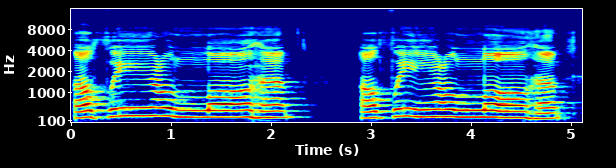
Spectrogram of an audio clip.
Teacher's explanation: آمنوا اطیعوا اللہ، اطیعوا اللہ، اطیع میں حمزہ کو نم سے ادا کریں گے، طا کو یا کے سامنے لیں گے، یا مدہ کے انداز میں کھینچیں گے، طا کو موٹا ادا کریں گے، عین کو لفظ اللہ کے لام کے سامنے لانا، تشدید زور دیں گے، اگر لام کے اوپر کھڑا زبر ہے ایک انداز میں کھینچیں گے۔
